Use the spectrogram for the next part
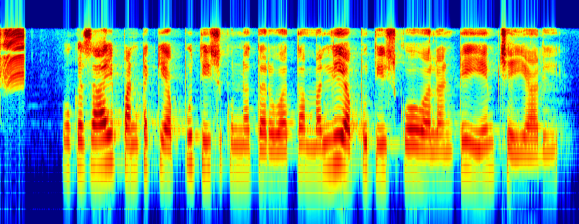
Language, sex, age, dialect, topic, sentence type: Telugu, female, 31-35, Southern, agriculture, question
